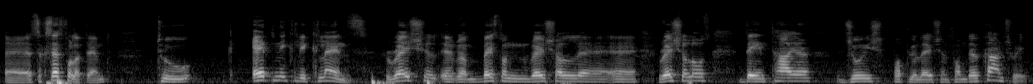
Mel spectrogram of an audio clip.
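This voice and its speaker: Male panel guest, Hebrew native, halting delivery full of fillers, studio setting. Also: mid-range voice, animated, darkish tone. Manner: halting, searching for words, many fillers. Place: community TV studio.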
